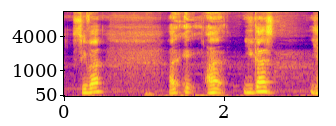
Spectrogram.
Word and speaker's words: Shiva: comment section below that it's not pronounced s h with x sound like the way we speak it's like a c sound like siva now that's i think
